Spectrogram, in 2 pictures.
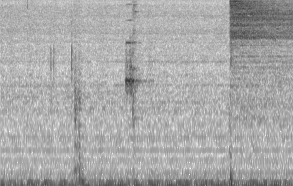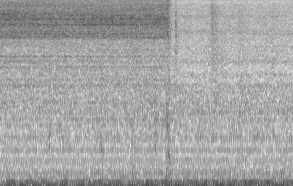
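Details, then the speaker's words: Audi adaptive air suspension after the car is turned off and locked: the release valve inside the compressor vents air with a steady two-second high hiss over a low hum; normal pressure release. "So every time when you stop the car, turn off the car, lock the door, you will hear the hissing noise. It's releasing the air."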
